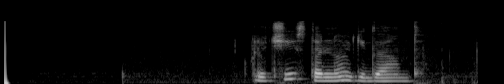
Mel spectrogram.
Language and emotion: Russian, sad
